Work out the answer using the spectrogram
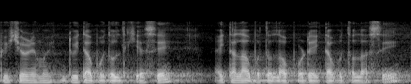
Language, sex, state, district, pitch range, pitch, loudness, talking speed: Nagamese, male, Nagaland, Dimapur, 85-95 Hz, 90 Hz, -18 LUFS, 205 wpm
